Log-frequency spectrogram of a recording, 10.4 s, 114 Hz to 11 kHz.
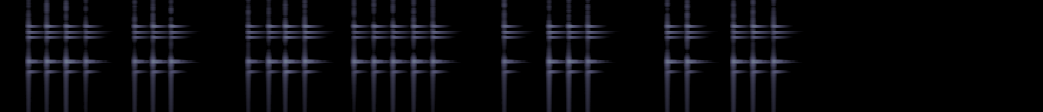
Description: Tap code, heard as taps on a metal pipe, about 5 knocks a second. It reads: SUCH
